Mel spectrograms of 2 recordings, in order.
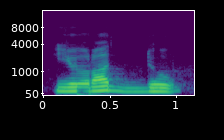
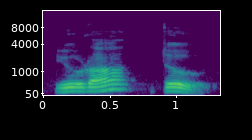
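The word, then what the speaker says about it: يُرَدُّ: هي حج يرى دو يرد Okay, you can't say do, huh? That can't be pronounced. So it's yuraddu. يرد Ahsant, Brother Dawood. Hiju. Ahsant. Well done. Yura. Yuradu.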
